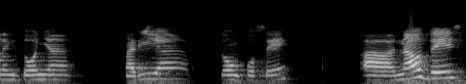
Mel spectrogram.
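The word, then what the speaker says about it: José: You're going to notice, too, in the 1700s, for Jose, they used to use the JPH a lot. They don't pronounce the word Joseph, just Jose.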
